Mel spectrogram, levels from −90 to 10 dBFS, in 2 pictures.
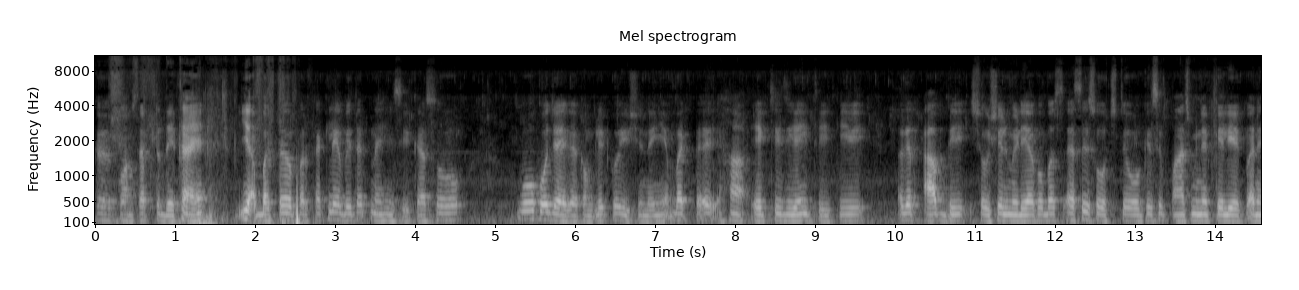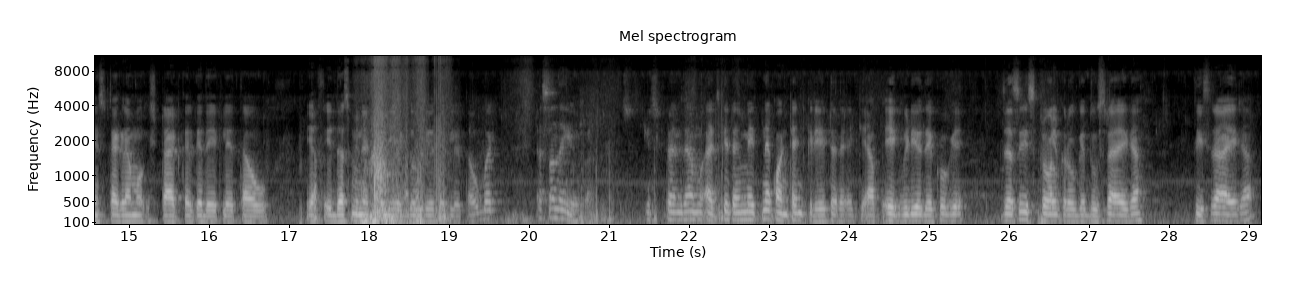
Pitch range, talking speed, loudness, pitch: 120-135 Hz, 185 wpm, -26 LUFS, 125 Hz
